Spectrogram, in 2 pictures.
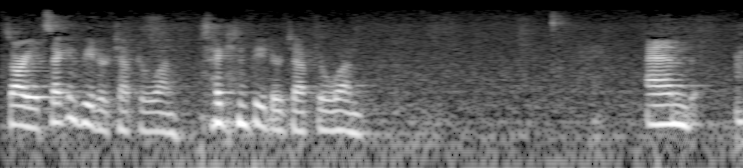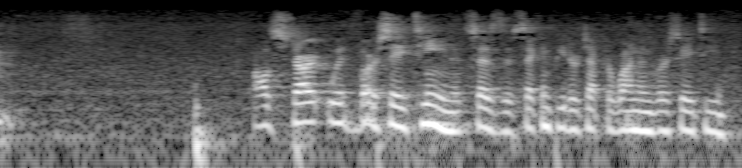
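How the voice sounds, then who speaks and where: A man, a pastor, preaching a sermon with emphatic rhetorical questions and slow, stressed phrases. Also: a little high, slight background noise, rough recording.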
